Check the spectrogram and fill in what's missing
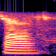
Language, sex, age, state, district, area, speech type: Odia, male, 18-30, Odisha, Koraput, urban, conversation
